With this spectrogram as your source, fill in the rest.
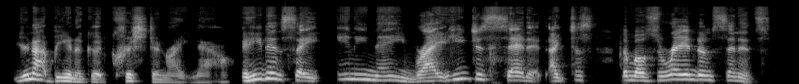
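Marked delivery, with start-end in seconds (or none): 0.2-2.3 stern, manly voice, laying it down. Retelling what a man in a cowboy hat said, in his stern manly voice. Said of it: "in his his sternly manly voice says".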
